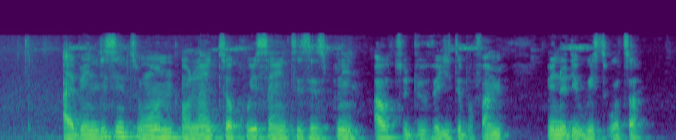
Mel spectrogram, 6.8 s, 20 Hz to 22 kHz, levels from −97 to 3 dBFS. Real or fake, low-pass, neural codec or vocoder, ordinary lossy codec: real; none; none; none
